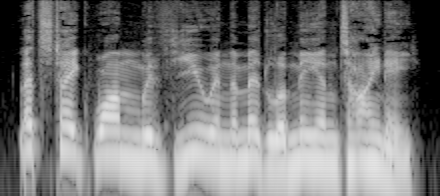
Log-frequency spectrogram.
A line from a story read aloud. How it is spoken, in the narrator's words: shouts Porter with a big smile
